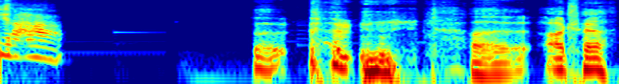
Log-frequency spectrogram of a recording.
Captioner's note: coughs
